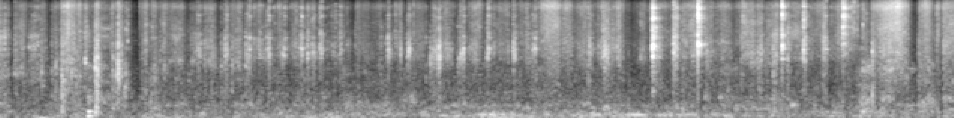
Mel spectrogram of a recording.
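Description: Scissors cut chudidar top fabric close by in a series of uneven crisp snips and rustles, with louder clustered cuts toward the end and no talking.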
